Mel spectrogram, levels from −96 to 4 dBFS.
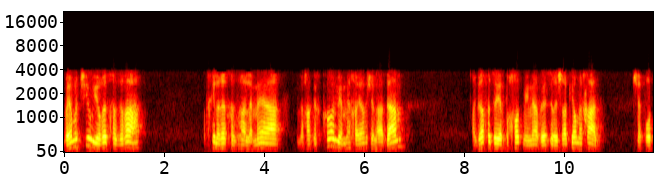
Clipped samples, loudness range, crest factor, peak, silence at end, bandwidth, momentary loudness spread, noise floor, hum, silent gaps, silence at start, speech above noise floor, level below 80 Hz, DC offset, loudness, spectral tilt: under 0.1%; 3 LU; 20 dB; -2 dBFS; 0 s; 4.1 kHz; 11 LU; -72 dBFS; none; none; 0 s; 50 dB; -68 dBFS; under 0.1%; -22 LUFS; -9 dB/octave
